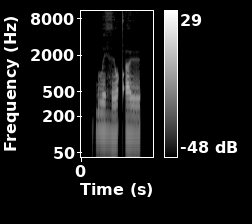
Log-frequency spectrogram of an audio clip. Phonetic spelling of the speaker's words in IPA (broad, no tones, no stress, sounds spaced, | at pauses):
ɓ u e̯ ɦ ɘ w qʼ ø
